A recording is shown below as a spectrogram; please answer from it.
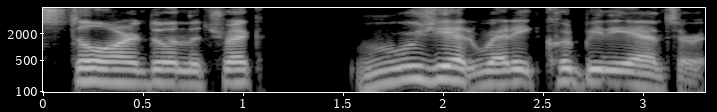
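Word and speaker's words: Rugiet: But if you're looking for something beyond the usual pill, meet Rouette Ready. And Rouette is spelled R U G, like rug and I t.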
